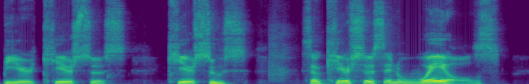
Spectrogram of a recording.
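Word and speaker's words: Caersws: So, it's pronounced Kir Kir. So, like beer Kirus.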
